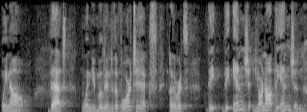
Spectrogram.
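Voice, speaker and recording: An older woman giving a measured, explanatory seminar talk, referring to herself in the third person. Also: fairly low pitch, steady tone. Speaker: spiritual speaker answering a guest. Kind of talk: live seminar channeling talk.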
